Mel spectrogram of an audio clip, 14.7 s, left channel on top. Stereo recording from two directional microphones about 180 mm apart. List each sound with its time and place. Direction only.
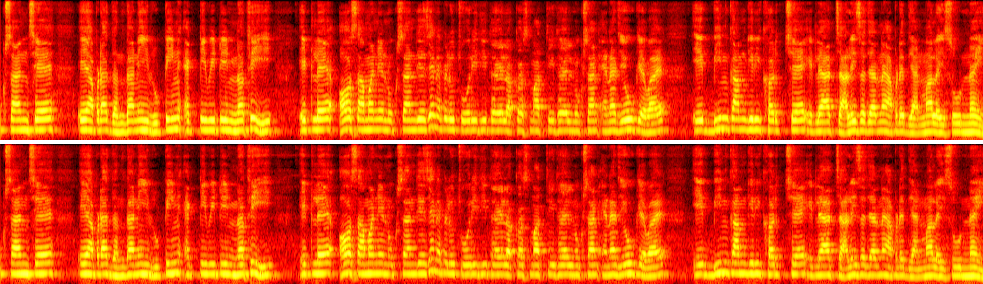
0.0 s speech: 40° left (ahead or behind)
